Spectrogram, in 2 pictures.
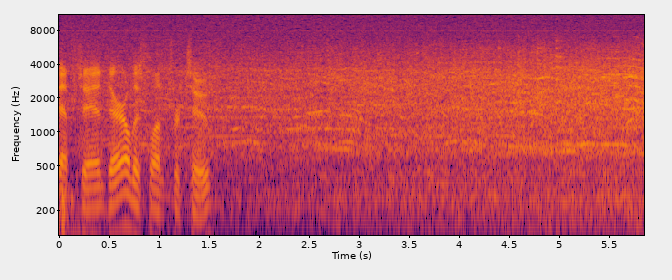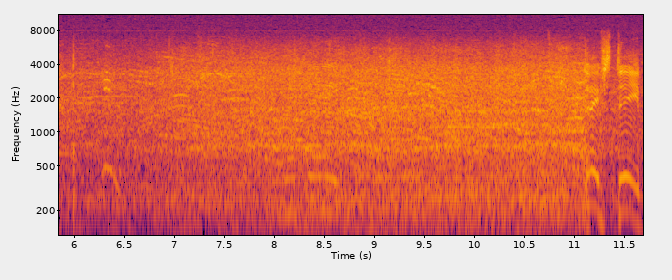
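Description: A large crowd murmurs and cheers in a stadium, growing louder.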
